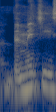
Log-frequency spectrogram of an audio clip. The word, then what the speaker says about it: Bemidji: Yes, that is Bemidji State University, okay.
